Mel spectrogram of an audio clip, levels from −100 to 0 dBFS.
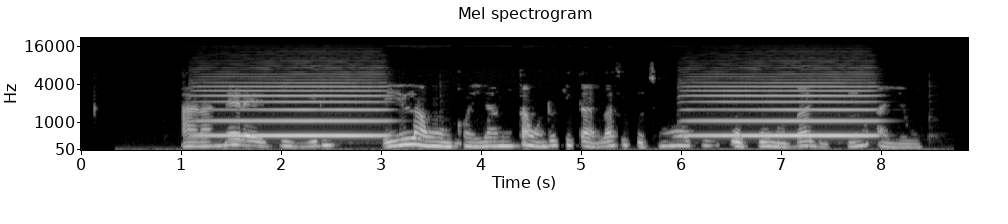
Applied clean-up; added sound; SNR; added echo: none; Bowed string instrument; -3 dB; none.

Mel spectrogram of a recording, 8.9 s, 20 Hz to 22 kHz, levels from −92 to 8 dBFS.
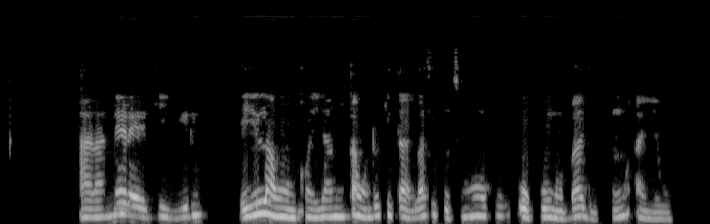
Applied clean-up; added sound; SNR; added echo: none; none; none; none.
